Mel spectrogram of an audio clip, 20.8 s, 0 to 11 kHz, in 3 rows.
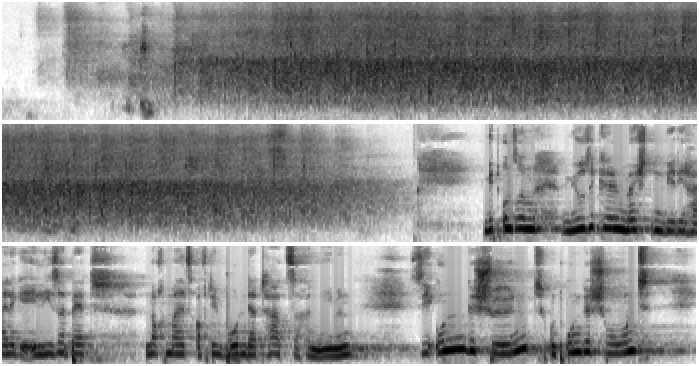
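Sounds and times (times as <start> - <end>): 
large crowd cheering: 0.6 - 10.9
large crowd applauding: 0.6 - 11.0
speech: 11.8 - 20.8.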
